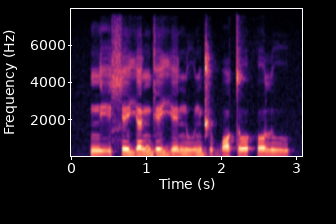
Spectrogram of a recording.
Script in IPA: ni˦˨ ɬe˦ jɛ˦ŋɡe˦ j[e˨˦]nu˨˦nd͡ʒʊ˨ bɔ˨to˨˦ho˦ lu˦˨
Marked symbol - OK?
yes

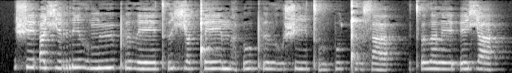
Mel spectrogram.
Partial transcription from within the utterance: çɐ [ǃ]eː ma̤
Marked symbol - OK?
yes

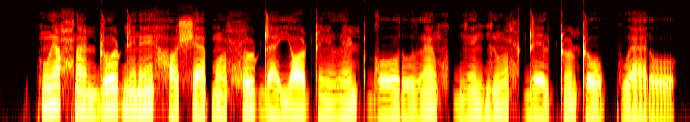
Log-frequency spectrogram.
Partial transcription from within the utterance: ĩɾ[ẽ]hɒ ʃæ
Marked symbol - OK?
yes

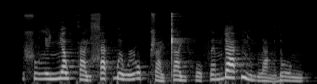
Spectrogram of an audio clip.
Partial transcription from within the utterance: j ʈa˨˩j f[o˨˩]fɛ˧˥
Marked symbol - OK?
no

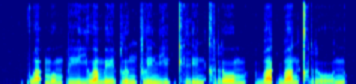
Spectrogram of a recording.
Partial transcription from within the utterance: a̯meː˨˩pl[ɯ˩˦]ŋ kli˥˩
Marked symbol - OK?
no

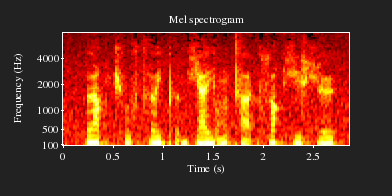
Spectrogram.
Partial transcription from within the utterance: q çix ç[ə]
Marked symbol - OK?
no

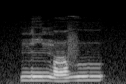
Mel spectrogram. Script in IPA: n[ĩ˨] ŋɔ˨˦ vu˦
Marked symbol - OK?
no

